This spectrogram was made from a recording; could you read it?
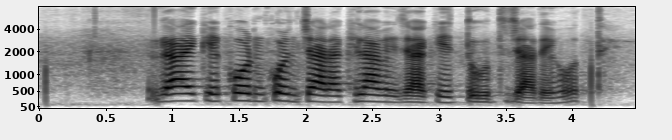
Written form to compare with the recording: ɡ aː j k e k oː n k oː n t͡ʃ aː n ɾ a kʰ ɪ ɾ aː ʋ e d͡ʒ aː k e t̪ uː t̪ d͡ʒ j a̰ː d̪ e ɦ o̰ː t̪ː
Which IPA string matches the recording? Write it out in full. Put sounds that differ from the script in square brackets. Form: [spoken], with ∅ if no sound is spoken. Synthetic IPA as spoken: ɡ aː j k e k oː n k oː n t͡ʃ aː [∅] ɾ a kʰ ɪ [l] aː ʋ e d͡ʒ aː k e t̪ uː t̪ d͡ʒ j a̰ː d̪ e ɦ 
